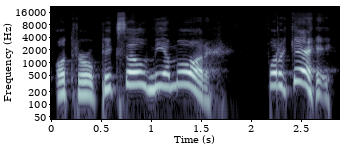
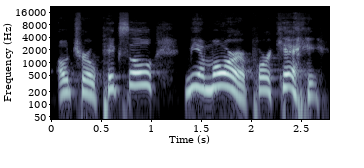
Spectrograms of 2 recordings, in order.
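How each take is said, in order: First: It is said with an attempted Spanish accent. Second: It is said with an English-speaker accent.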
